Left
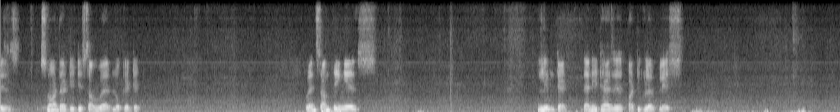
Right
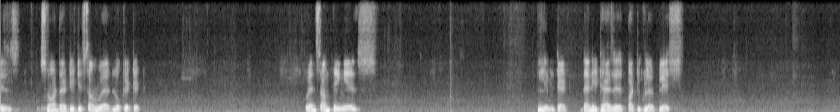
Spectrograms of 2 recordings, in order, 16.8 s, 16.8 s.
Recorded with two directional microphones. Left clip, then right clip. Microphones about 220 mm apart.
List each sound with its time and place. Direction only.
0.0 s speech: 45° right (ahead or behind)
6.1 s speech: 45° right (ahead or behind)
10.8 s speech: 45° right (ahead or behind)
